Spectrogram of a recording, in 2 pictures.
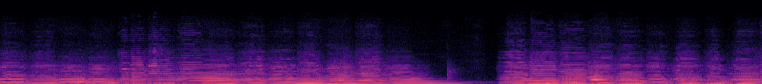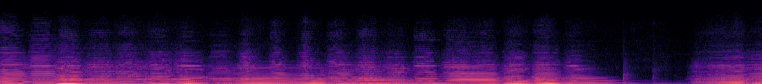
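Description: Two cellos playing a bowed duet, sustained notes moving in two lines against each other. The music stops briefly twice, about nine seconds in and again near the end.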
